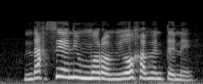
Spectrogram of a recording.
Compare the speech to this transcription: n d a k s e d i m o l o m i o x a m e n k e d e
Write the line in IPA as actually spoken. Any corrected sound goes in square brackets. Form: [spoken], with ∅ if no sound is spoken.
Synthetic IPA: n d a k s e [n] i m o [ɾ] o m [j] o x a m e n [t] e [n] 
